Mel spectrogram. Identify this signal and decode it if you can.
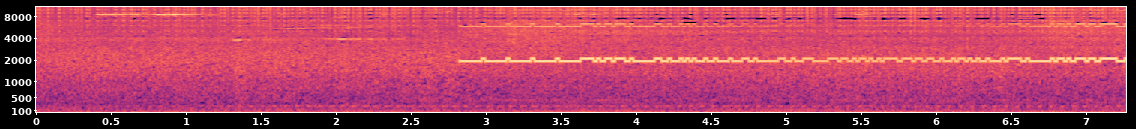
RTTY (45.45 baud, 170 Hz shift), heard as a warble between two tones, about 2000 Hz centre, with radio static, fading and street noise. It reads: PY7PM DE PD3D …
